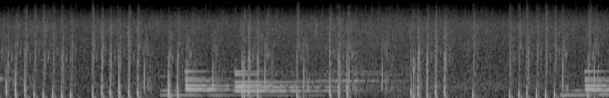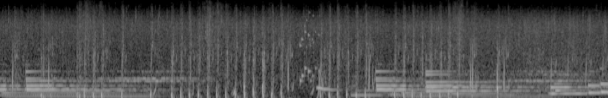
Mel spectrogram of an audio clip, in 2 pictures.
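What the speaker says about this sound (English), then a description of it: "I like how it's still raining, by the way." Rain patters steadily in the Pokémon Pokopia video game, a dense stream of close drips and droplet taps running continuously beneath soft melodic game music.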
